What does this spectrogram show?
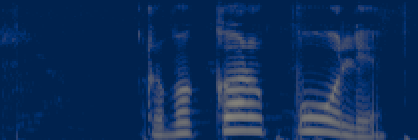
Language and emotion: Russian, neutral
